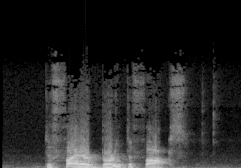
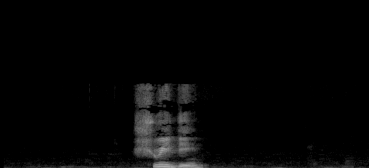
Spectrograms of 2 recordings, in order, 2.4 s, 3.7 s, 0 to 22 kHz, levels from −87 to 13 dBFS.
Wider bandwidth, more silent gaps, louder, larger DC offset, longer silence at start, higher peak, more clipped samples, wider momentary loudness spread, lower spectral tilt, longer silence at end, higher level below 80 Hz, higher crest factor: first, 14 kHz vs 11.5 kHz; neither; first, -10 LUFS vs -29 LUFS; neither; second, 0.45 s vs 1.35 s; first, 0 dBFS vs -14 dBFS; neither; about the same, 16 LU vs 15 LU; first, -6.5 dB/octave vs -4 dB/octave; second, 0.55 s vs 1.65 s; first, -42 dBFS vs -68 dBFS; second, 12 dB vs 22 dB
